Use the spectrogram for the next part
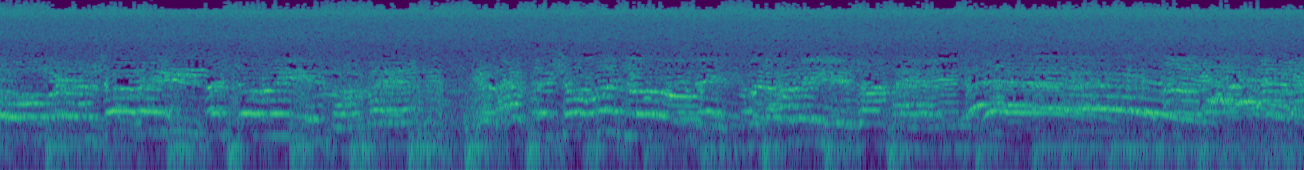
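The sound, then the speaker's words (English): A crowd celebrating the election of a new sheriff cheers and shouts steadily for about ten seconds, many voices yelling over one another at once, loud, with a constant hiss of noise underneath. “It's me there cheering and shouting for.”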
